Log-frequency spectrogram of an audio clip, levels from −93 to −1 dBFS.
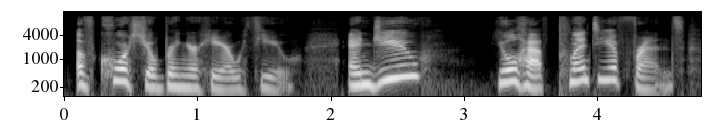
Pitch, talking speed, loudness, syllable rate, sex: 235 Hz, 175 wpm, -21 LUFS, 4.9 syllables/s, female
